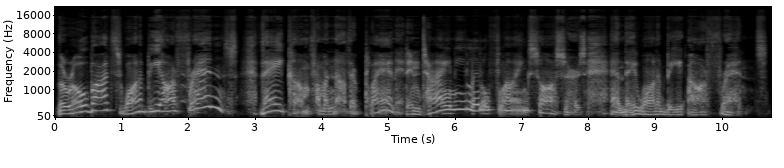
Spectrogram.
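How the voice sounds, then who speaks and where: Guy doing a calm coaxing doctor, slow and soft, humoring someone. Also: high-pitched, creaky, breathy edge, voice pushed up, exaggerated voice. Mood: soothing. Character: gentle, soothing male hospital doctor.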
